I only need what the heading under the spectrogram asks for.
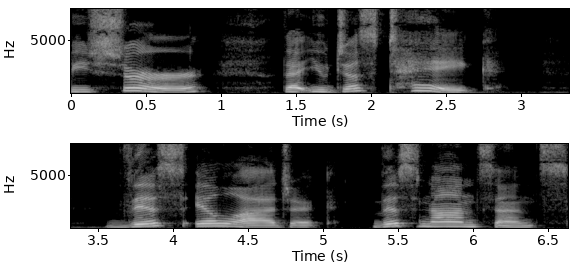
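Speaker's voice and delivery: plain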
